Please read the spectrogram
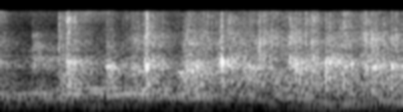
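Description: crowd, audience clapping hands

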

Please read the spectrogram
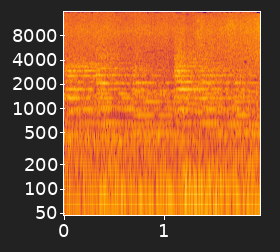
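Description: signal or alarm, church bells ringing

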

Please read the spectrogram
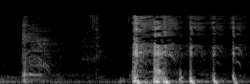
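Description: human body sound, coughing and throat clearing

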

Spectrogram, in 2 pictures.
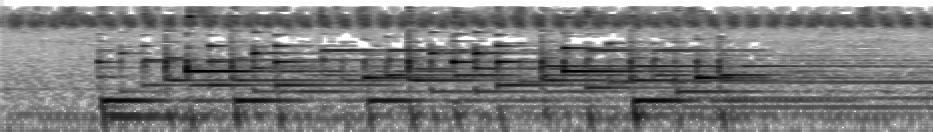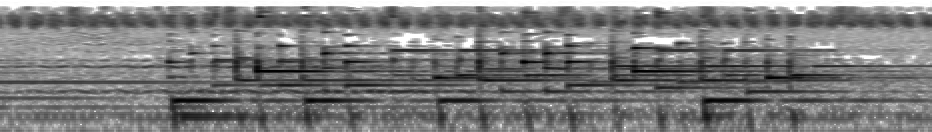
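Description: signal or alarm, mobile phone ringing

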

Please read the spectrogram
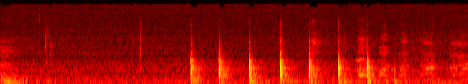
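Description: impact, knocking on a door

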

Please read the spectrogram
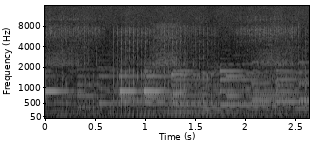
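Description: animal, cat purring

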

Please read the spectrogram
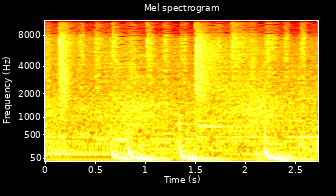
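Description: vehicle, car passing by

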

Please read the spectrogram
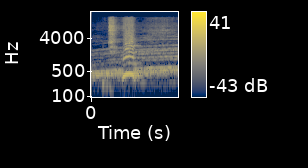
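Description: sound effect, siren sound effect

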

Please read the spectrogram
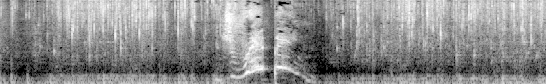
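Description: sound effect, liquid dripping

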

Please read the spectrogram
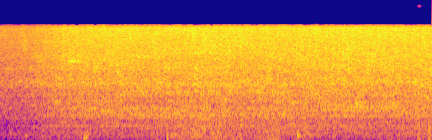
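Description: nature, rain

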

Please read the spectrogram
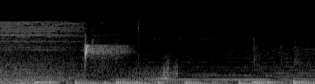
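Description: nature, water dripping

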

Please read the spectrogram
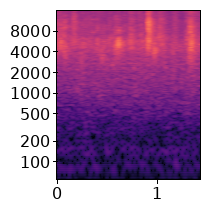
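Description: nature, raindrops falling

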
